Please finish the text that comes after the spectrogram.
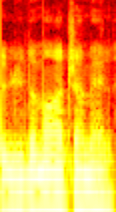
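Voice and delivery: ordinary delivery, nothing marked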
